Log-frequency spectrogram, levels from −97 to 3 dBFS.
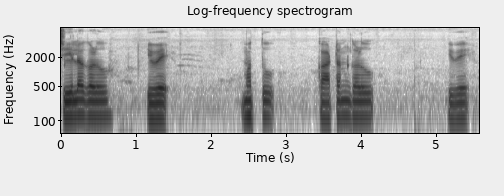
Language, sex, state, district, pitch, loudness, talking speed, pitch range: Kannada, male, Karnataka, Bidar, 125 Hz, -20 LUFS, 65 wpm, 115-125 Hz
